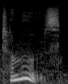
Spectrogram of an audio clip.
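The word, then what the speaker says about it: Tammuz: His name is Tamuz. To what? T A M M U Z. It's pronounced Tamuz.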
